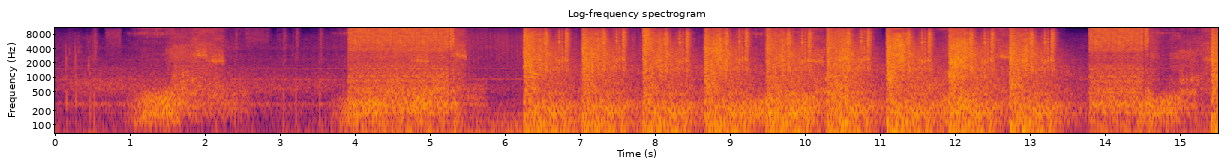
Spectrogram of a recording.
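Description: A flamethrower roars in repeated bursts.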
